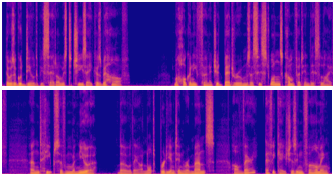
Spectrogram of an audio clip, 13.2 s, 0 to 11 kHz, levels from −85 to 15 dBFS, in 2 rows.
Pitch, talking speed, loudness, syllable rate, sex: 110 Hz, 170 wpm, -19 LUFS, 5.8 syllables/s, male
